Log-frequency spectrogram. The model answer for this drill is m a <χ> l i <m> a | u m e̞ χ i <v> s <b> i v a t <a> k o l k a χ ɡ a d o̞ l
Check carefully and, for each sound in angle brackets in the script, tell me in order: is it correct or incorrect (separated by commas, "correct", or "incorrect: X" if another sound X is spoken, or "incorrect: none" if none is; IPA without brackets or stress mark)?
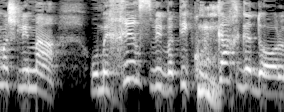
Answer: incorrect: ʃ, correct, incorrect: ʁ, incorrect: v, incorrect: i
